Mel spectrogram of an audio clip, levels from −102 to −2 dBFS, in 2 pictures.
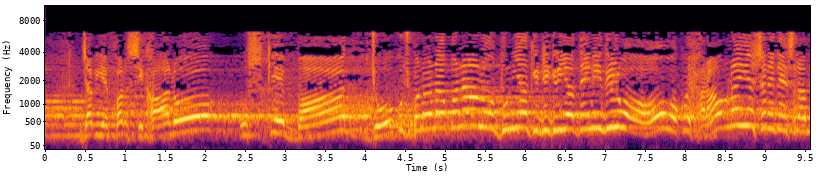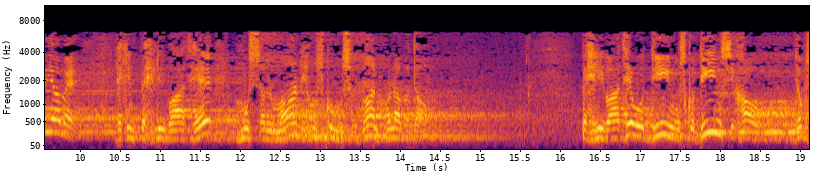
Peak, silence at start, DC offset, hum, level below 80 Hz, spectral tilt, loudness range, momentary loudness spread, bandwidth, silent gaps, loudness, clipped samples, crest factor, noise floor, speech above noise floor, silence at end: -2 dBFS; 0 s; under 0.1%; none; -66 dBFS; -4 dB/octave; 6 LU; 8 LU; 6.6 kHz; none; -14 LUFS; under 0.1%; 14 dB; -37 dBFS; 23 dB; 0 s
